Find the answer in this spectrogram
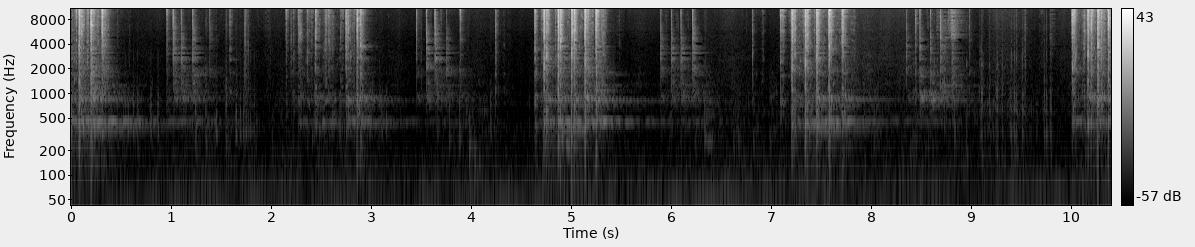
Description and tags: Here are the sounds recorded from various objects.
mysounds, france, square, rennes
